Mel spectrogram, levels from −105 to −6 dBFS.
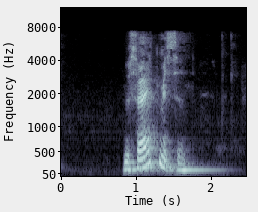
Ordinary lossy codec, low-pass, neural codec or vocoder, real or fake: AAC, 64 kbps; 7.2 kHz; none; real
